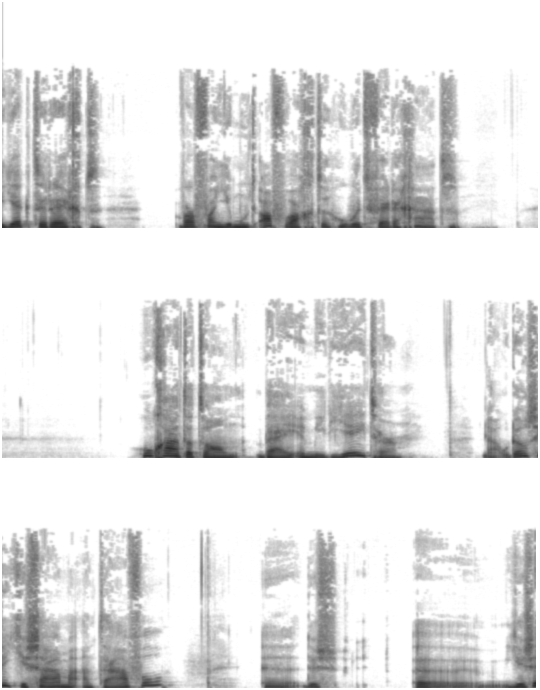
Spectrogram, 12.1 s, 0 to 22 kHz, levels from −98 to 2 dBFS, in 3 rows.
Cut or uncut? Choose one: uncut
